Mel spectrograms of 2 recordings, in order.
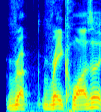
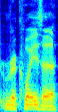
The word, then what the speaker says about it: Rayquaza: But I uh like I I've always said it Rayquaza because it sounds way cooler. Sounds like a quazar.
